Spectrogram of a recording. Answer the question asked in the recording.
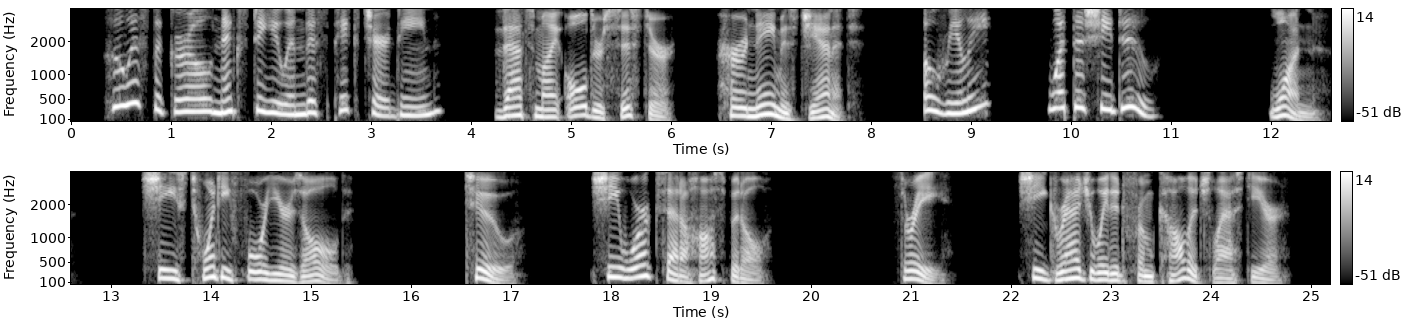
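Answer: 2: She works at a hospital.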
